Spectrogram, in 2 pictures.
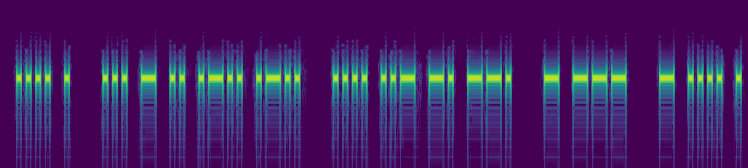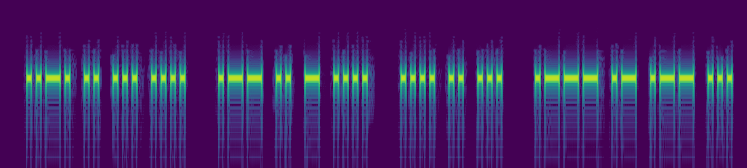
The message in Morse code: HE STILL HUNG TO THE FISH WITH HIS JAWS

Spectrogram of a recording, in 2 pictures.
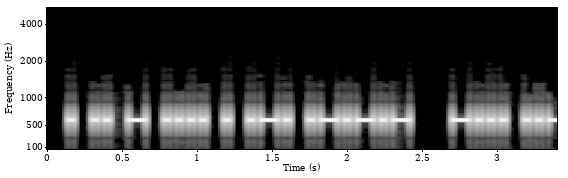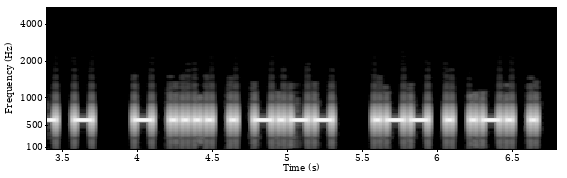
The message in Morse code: EITHER. BUT THEY WERE

